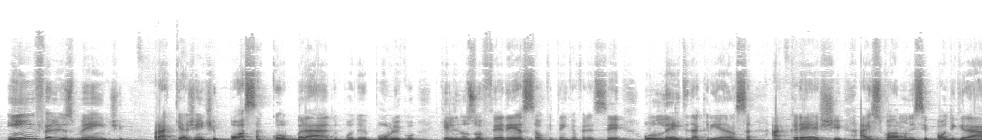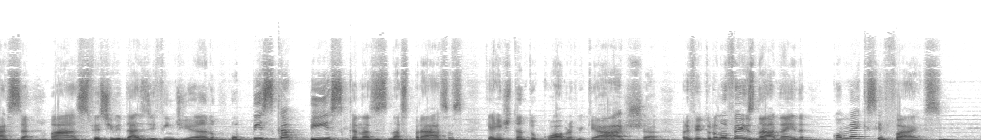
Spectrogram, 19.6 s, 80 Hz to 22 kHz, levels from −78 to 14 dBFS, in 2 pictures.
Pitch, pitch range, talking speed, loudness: 140 Hz, 120-170 Hz, 180 wpm, -18 LUFS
